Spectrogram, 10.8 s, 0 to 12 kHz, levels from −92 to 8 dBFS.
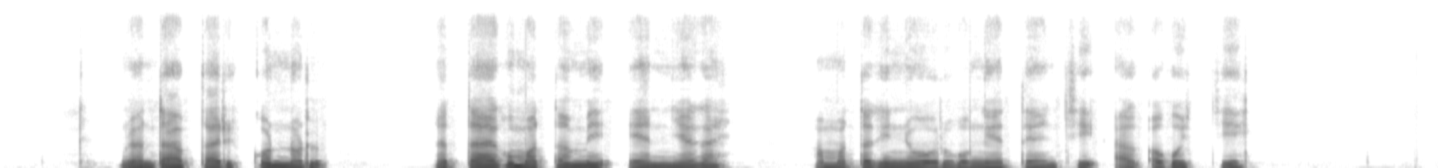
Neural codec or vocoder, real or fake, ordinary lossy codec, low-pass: autoencoder, 48 kHz, 128 numbers a frame, DAC-VAE, trained on Japanese speech; fake; none; 10.8 kHz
